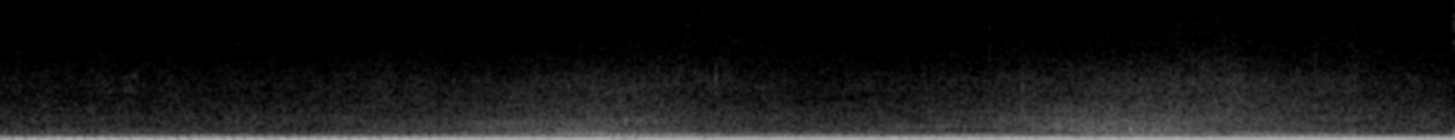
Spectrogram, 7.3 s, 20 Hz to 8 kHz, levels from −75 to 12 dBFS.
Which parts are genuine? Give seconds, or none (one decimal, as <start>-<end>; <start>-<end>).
none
